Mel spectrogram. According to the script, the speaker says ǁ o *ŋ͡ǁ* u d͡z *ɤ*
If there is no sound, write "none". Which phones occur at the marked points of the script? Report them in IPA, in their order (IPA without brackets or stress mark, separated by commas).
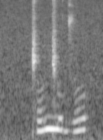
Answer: ŋ͡ǁ, o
